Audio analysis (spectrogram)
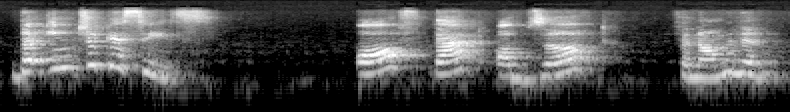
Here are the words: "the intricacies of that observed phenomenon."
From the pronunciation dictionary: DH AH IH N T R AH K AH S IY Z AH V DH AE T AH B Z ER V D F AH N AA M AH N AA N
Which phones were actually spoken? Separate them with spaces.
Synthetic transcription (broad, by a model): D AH IH N T R AH K AH S IY Z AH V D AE T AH B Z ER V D F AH N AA M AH N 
